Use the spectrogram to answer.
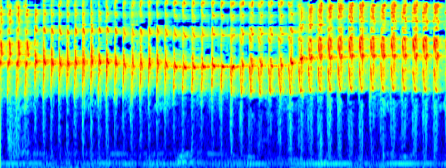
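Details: Lovebird, kept as a cage bird, giving a long ngekek song: a fast, unbroken chattering trill of rapid harsh notes, about five per second, held for the whole stretch and rising slightly in pitch toward the end.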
